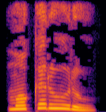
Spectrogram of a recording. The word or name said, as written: ಮೊಕರರು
